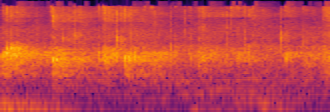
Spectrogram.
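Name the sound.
audience applause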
